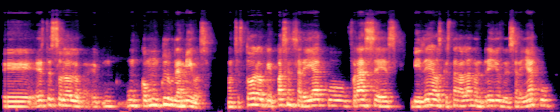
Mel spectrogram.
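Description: Young man, casual halting teacher on a video call, slightly high, roomy sound. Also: steady tone. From Ecuadorian Amazon. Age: young adult. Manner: casual, halting, with many restarts. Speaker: Kichwa workshop teacher. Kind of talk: online class discussion.

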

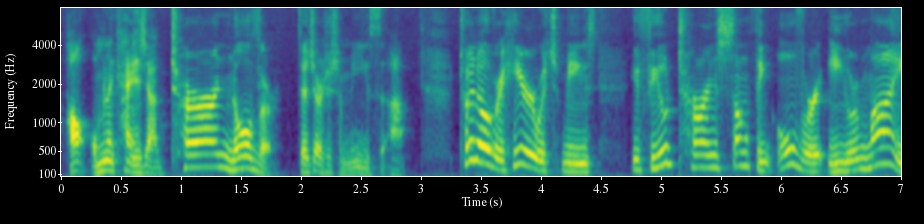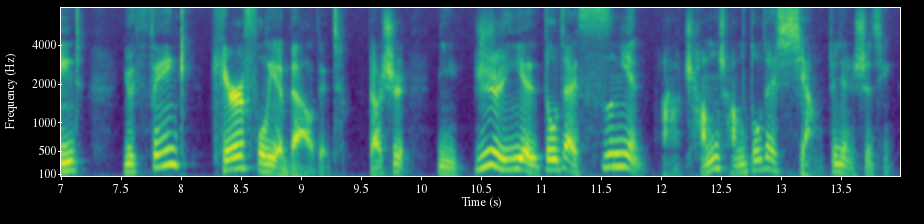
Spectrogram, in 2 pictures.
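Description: A male English teacher whose voice rises and falls in a very animated way. He switches between Chinese and English, slows down to read each English sentence word by word, and encourages the class warmly. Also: on the high side. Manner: lively, encouraging teacher, reads English slowly and carefully. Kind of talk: bilingual classroom lecture.

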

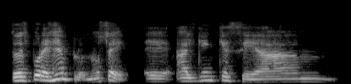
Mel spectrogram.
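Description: A man teaching an ethics class online, talking loosely and checking in with "¿sí?" after his points. His mid-pitched voice comes through a computer mic on a video call. The audio is dull and lo-fi. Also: expressive, a little slow. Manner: conversational, asks "¿sí?" often, rephrases.

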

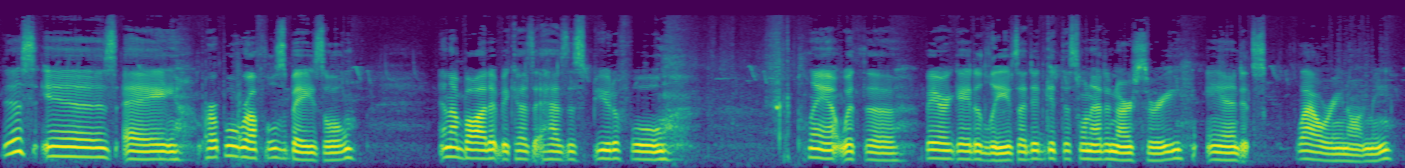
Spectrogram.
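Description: A woman in her thirties, a gardener, gives a casual, rambling vlog-style tour outdoors, filmed on a handheld camera or phone. Her voice is low-pitched and unhurried.

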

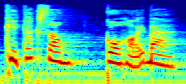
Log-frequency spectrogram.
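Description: A woman slowly and calmly reading a Buddhist story aloud. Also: medium pitch. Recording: reverberant with faint music.

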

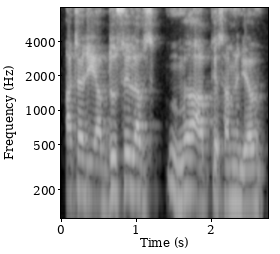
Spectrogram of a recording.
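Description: A middle-aged man teaching Quran recitation, patiently explaining tajweed pronunciation step by step and often pausing to check in with his listeners. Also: a little high, steady tone, fairly bright tone. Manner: repeats and corrects points as he goes.

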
